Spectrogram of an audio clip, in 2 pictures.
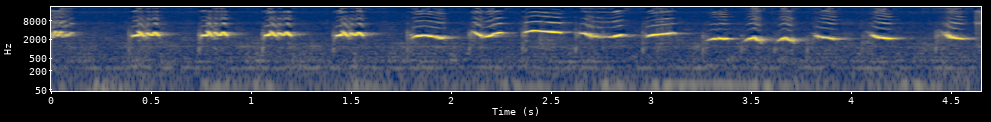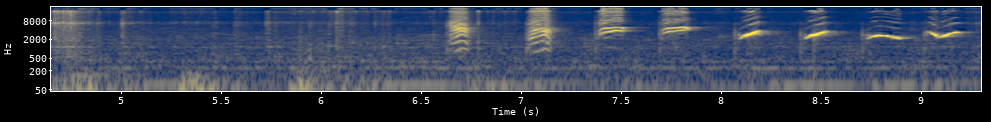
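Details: Greater green leafbird song played for stamina training of a kept bird: a fast series of clear whistled, slurred notes, each rising or falling, delivered about three per second, with a brief noisy break midway.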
